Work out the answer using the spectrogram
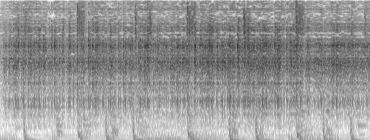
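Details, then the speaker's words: Toy Biz Jurassic Park Lost World remote-control T-rex toy under repair, walking on a table: motor whirs under rapid uneven ratcheting clatter about three clicks a second. Gear train strained and labouring, but it still moves. "I mean, it sounds awful. The motor sounds like it's killing itself, but it's doing it still."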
